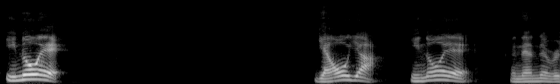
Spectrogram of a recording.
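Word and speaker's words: Inoue: hype job that uh inuy which is not how you pronounce it it's called inoe yeah and then there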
